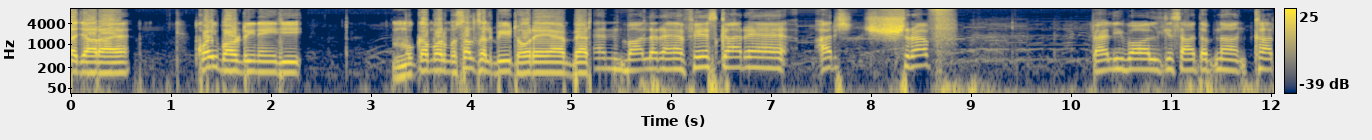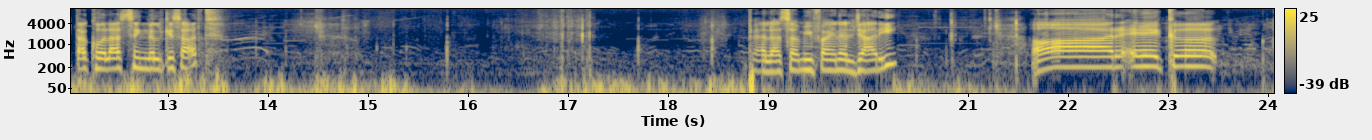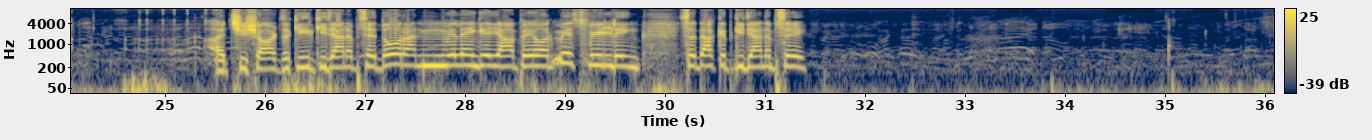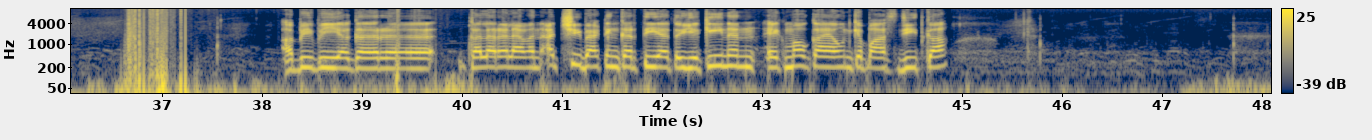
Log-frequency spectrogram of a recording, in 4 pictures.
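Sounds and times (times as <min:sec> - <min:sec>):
distant players calling out: 0:06.1 - 0:16.3, 0:17.4 - 0:25.9
rapid crackling pops: 0:36.6 - 0:38.0.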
